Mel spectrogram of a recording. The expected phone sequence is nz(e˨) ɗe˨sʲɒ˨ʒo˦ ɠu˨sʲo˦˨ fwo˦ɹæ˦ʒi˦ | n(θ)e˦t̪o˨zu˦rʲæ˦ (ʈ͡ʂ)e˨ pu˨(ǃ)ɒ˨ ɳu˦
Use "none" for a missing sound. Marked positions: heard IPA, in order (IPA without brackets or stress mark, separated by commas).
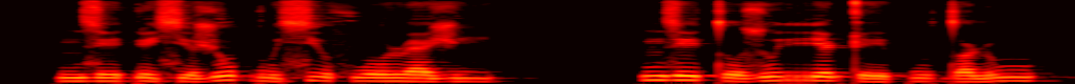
e˨, z, ʈ, d̪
